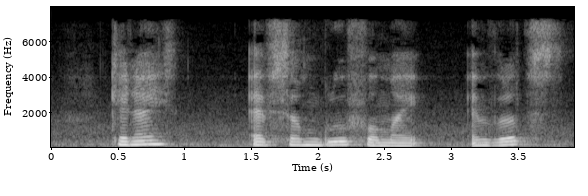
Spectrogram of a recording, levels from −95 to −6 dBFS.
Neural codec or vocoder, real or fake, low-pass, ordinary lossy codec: none; real; 7.2 kHz; MP3, 48 kbps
